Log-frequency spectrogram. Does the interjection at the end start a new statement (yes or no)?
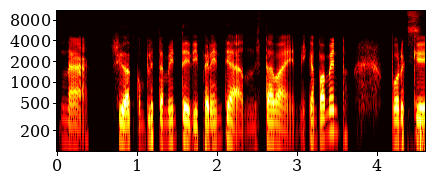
no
